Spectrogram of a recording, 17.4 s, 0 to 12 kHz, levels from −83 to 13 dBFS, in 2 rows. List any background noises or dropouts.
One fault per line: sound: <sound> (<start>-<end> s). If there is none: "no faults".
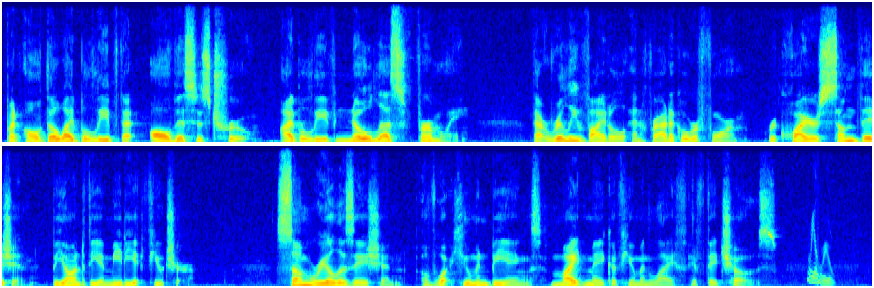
sound: chirp (16.8-17.1 s)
